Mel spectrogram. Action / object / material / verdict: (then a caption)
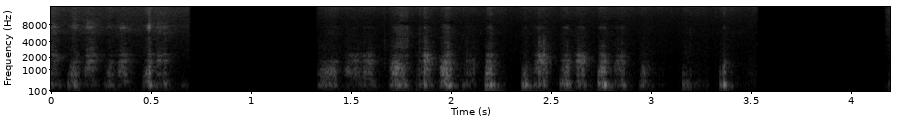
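scrape / paper lottery scratch card scraped with a coin edge / paper / none. A coin edge scrapes across the middle row of a paper lottery scratch card in short, quick strokes. The scratching comes in bursts with a pause between them, each stroke a dry, papery rasp centered in the low-mid range with a gritty upper edge.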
